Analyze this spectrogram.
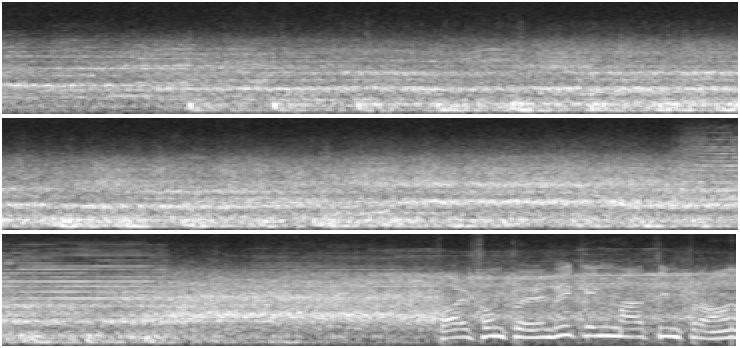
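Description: A large stadium crowd chants and roars.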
